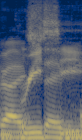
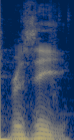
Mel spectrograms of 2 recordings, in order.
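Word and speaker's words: Bresee: Well, he was saying Brian Breesy like the national guys when it's Brazil.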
